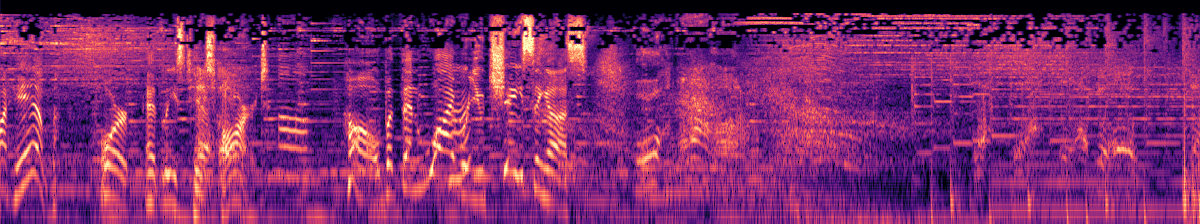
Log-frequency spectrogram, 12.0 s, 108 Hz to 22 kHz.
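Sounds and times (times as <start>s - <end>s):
background music: 0.0s - 12.0s
monster growling roar: 5.8s - 10.2s.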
